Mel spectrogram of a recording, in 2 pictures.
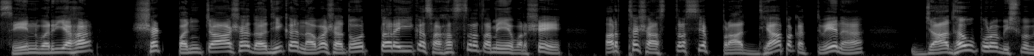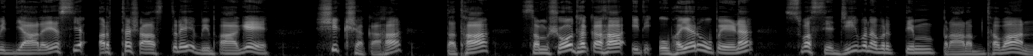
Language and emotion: Sanskrit, neutral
